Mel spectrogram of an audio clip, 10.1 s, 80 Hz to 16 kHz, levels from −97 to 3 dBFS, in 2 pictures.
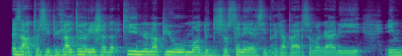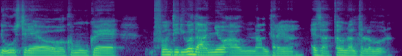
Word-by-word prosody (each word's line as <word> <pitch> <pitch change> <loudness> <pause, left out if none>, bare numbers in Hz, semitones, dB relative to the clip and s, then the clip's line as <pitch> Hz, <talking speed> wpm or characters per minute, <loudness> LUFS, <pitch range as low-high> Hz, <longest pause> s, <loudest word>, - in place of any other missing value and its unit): Esatto, 145 -4 +4
sì, 135 +1 -2
più 140 +3 -2
che 145 - -1
altro 140 +2 +5
riesci 140 -1 +4
a - - +1
da 140 0 -1
chi 165 -1 +4
non 150 0 +5
ha 145 - +3
più 145 -1 +4
modo 135 -1 0
di 120 -3 -7
sostenersi 130 -1 -1
perché 120 - -8
ha - - 0
perso 120 -1 -3
magari 110 -2 -4 0.3
industrie, 125 -2 -1
o 110 -2 -1
comunque 115 -1 -3 0.4
fonti 145 -1 0
di 135 - 0
guadagno, 140 -2 +4
ha 115 -3 -4
un'altra 110 0 -6 0.3
esatto, 120 -2 -5
ha - - +1
un 125 - -1
altro 115 0 -4
lavoro. 100 -2 -6
125 Hz, 190 wpm, -24 LUFS, 115-140 Hz, 0.4 s, altro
